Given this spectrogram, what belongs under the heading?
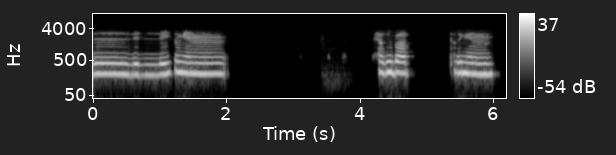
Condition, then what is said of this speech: Stuttering. Natürlich war es nicht stotterfrei, um Gottes Willen, äh, aber allein diese Überwindung, das dann zu machen, das lässt mich dann immer schon noch einmal wachsen und gibt einen Selbstvertrauen.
